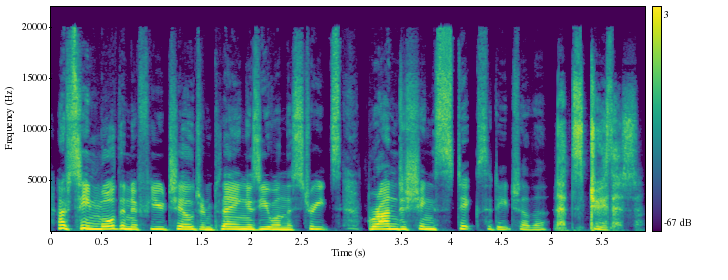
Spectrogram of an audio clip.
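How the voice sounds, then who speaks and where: A young female cleric of a dark goddess , acted by a woman, speaks in a fairly high voice. She is guarded and wry, with a cool, sardonic edge. It is scripted fantasy game dialogue, recorded very dry with no room sound. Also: fairly even intonation, moderate pace, no echo, lightly acted. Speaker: video game character.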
